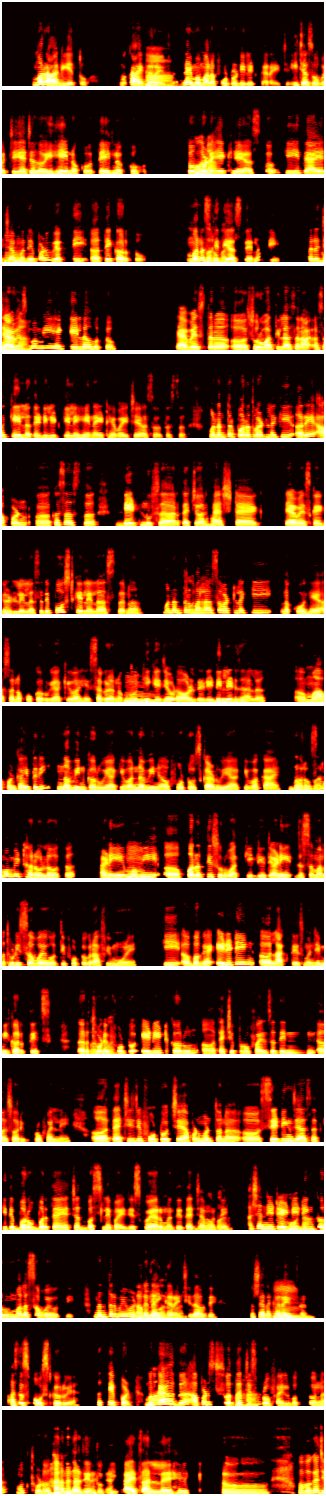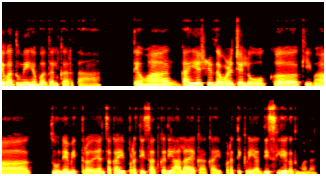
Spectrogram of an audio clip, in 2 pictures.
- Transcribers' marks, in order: laughing while speaking: "ते नको"; tapping; in English: "प्रोफाइल"; in English: "प्रोफाइल"; in English: "स्क्वेअरमध्ये"; in English: "प्रोफाइल"; laugh; laughing while speaking: "काय चाललंय हे"; chuckle; other background noise
- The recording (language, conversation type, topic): Marathi, podcast, तुम्हाला ऑनलाइन साचलेली ओळख बदलायची असेल तर तुम्ही सुरुवात कुठून कराल?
